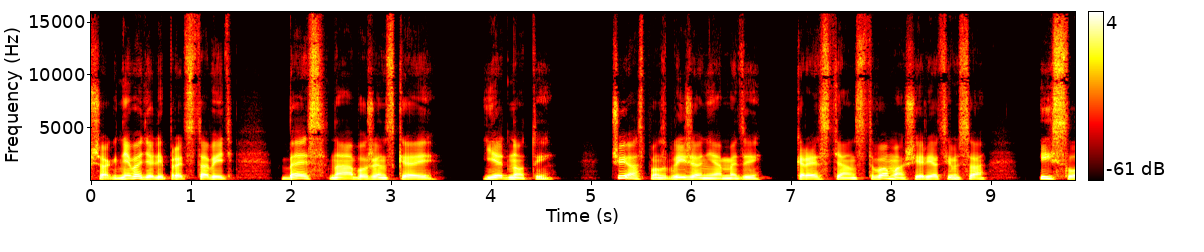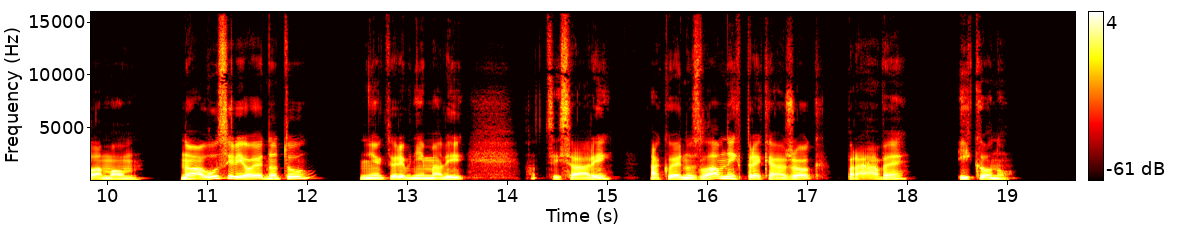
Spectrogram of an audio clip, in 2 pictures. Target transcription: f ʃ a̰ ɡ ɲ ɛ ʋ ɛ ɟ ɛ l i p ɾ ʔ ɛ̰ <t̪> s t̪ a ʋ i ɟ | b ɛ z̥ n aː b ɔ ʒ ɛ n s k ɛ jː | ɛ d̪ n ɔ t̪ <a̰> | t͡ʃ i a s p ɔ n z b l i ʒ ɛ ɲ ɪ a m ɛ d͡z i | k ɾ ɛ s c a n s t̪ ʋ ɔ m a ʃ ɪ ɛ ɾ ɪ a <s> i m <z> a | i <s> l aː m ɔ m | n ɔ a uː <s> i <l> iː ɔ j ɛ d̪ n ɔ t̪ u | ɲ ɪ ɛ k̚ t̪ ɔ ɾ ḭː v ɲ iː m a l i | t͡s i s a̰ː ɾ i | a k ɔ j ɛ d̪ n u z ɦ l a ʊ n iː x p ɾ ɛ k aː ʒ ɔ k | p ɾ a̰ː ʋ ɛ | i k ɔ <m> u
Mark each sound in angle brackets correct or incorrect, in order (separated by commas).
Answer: correct, incorrect, incorrect, incorrect, correct, correct, correct, incorrect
